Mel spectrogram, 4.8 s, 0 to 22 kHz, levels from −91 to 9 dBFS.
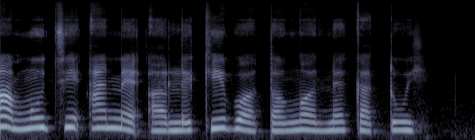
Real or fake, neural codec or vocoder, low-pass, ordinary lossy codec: fake; codec, 44.1 kHz, 7.8 kbps, DAC; none; none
